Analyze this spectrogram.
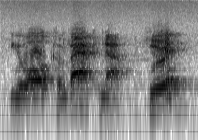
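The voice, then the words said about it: Heavy put-on Southern US accent. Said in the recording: “That's a little heavy accent. Even my accent isn't very good.”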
